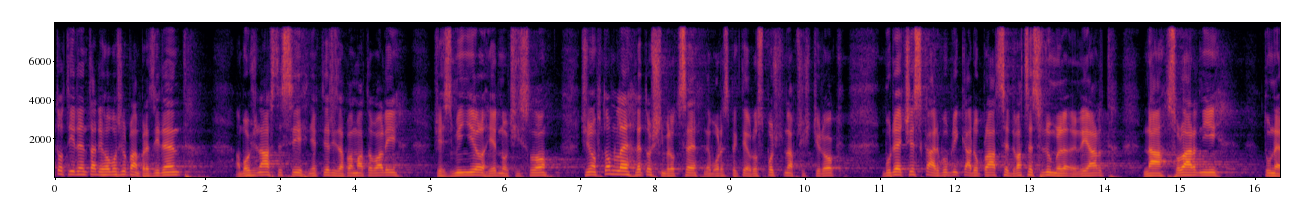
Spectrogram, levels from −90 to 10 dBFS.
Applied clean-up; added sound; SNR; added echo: none; none; none; none.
